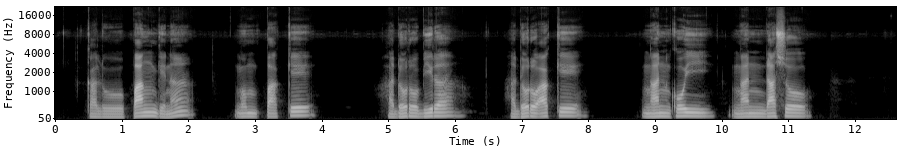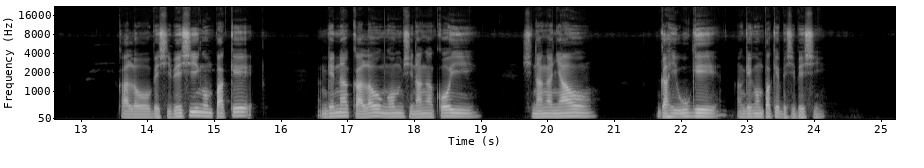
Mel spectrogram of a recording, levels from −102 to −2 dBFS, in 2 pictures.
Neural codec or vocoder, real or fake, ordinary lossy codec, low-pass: none; real; none; none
